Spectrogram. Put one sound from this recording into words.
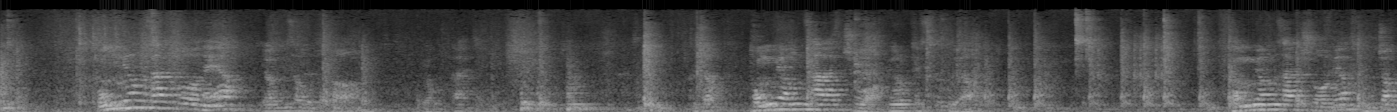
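A man speaks calmly and clearly, nearby.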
